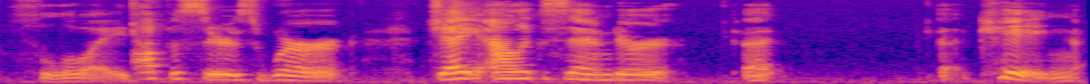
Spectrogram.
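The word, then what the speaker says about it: Kueng: officers were jay alexander king i think it's pronounced king it's spelled k-u-e-n-g thomas lane and tutao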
